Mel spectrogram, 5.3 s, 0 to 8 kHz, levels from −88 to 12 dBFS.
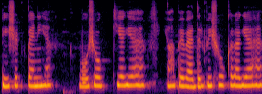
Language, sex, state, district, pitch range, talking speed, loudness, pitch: Hindi, female, Chandigarh, Chandigarh, 270-290 Hz, 195 wpm, -14 LUFS, 280 Hz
